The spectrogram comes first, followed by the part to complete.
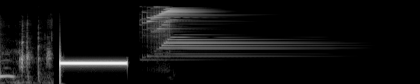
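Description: An edited-in sound-effect beep: one loud, steady, high pure tone lasting about two-thirds of a second that cuts off sharply. It is followed at once by a bright chime with a quick sparkling upward shimmer that rings and fades away over about two seconds.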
